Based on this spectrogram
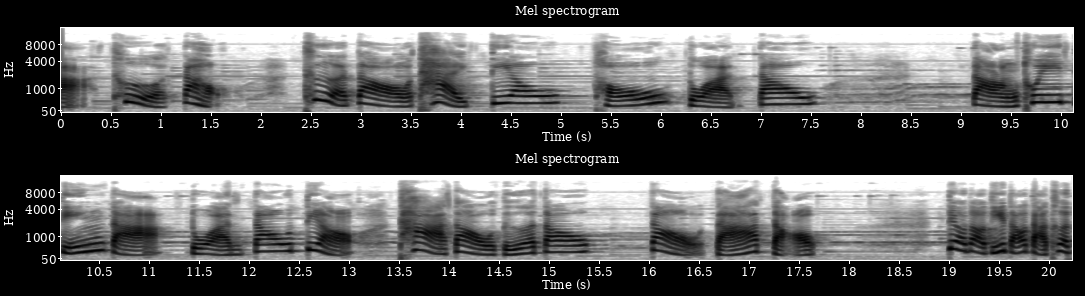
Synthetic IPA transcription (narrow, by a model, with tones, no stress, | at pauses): t̪ʰɤ˥˧t̪ɑ˥˩ʊ | t̪ʰɤ˥˧t̪ɑ˥˩ʊt̪ʰa˥˩ɪt̪jɑ˥ʊ | t̪ʰo˧˥ʊt̪wa˨˩nt̪ɑ˥ʊ | t̪ɑ˨˩ŋt̪ʰwe˥ɪt̪i˧˥ŋt̪a̰˨˩˦t̪wa˨˩nt̪ɑ˥ʊt̪jɑ˥˩ʊt̪ʰa˥˧t̪ɑ˥˩ʊt̪ɤ˧˥t̪ɑ˥ʊ | t̪ɑ˥˩ʊt̪a˧˥t̪ɑ̰˨˩ʊ | t̪jɑ˥˧ʊt̪ɑ˥˩ʊt̪i˧˥t̪ɑ˧˥ʊt̪a˨˩t̪ʰɤ˥˧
